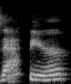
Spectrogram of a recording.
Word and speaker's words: Zapier: It is Zapier pronounced like happier.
